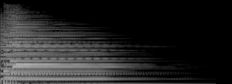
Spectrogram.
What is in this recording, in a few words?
B Major 13th B down, guitar; strummed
